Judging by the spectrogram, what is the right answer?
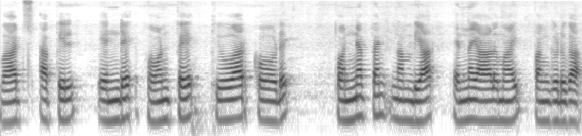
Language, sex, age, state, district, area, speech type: Malayalam, male, 45-60, Kerala, Wayanad, rural, read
